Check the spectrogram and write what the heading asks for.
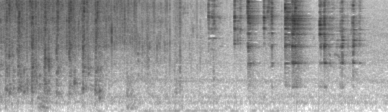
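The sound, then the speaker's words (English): Eggs being whipped in a bowl: a rapid, steady run of light clicking and scraping strokes, then a series of sharper, separate clinks and taps. No one speaks. “The more you whip them, the lighter they'll be.”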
